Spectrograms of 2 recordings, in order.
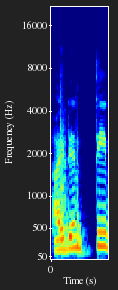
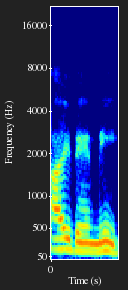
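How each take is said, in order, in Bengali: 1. n-এর পরের t ধ্বনিটি উচ্চারিত হয়। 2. n-এর পরের t ধ্বনিটি বাদ যায়। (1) "আইডেন্টি বলবে না" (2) "ওই বলবে হলো আইডেনি"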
